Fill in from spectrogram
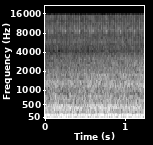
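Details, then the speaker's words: BMW E46 with an M62 V8 swap, at idle: smooth, steady low burble with the fuel injectors clicking and no rattle or knock. The previous knocking from the left bank is gone, so this is a normal idle. "um the rattling noise is gone um what you can hear now the fuel injectors clicking away the actual knocking sound that was coming from the left bank is gone so i'm happy about that"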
